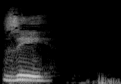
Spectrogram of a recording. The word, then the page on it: z: English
